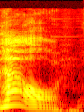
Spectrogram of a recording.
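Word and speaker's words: Hau: How do you even pronounce that? Howl? I'm Howl.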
